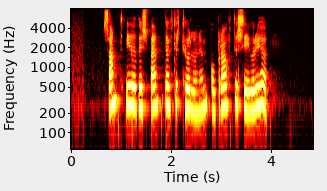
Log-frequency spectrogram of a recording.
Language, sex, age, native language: Icelandic, female, 18-19, Icelandic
